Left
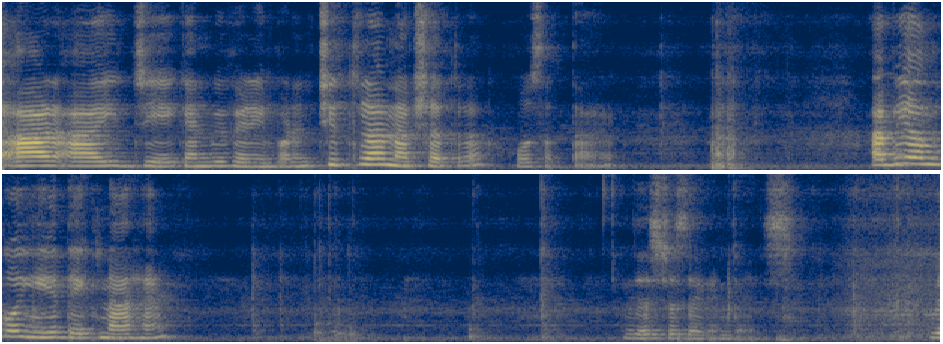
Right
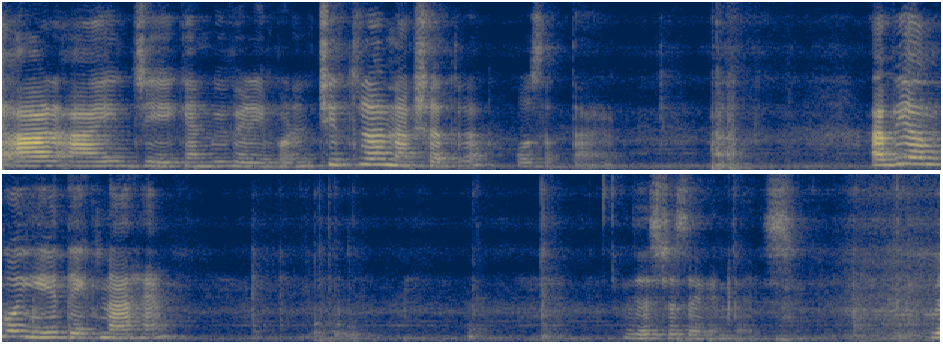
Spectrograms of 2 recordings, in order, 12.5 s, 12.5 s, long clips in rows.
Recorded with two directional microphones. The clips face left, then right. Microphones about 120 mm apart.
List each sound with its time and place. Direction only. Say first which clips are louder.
0.0 s speech: left 3 dB; 40° left (ahead or behind)
5.7 s a woman's voice: left 3 dB; 25° left (ahead or behind)
10.4 s speech: left 2 dB; 20° left (ahead or behind)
